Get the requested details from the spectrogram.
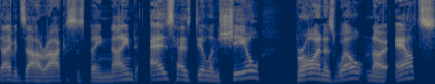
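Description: A man speaks with an Australian accent and ordinary pitch variation. The sound is dry and close, with no echo. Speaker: sports radio host. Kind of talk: sports preview chat. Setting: radio studio.

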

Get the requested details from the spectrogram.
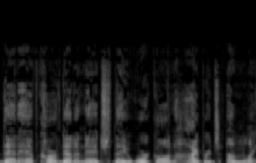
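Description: In a very clean recording with a silent background, a man with an American accent speaks in a very deep, low pitch, his dark, mellow tone held to a monotone, flat intonation. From Kentucky, small town. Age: 50s. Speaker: auto repair expert. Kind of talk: radio interview.

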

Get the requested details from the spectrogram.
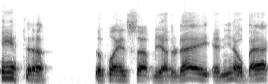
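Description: An unremarkable speaking voice from a man with an American accent, fairly high in pitch, at a moderate pace, dry and close with no echo. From Indiana (West Lafayette). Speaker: podcast guest, sports commentator. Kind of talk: casual chat.

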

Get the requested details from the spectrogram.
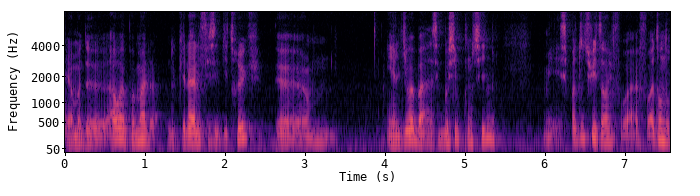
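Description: A man with a fairly high voice and vocal fry talks at a fairly quick pace with ordinary pitch variation, leaving long, frequent pauses. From France, Strasbourg. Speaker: climate activist. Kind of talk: casual chat.

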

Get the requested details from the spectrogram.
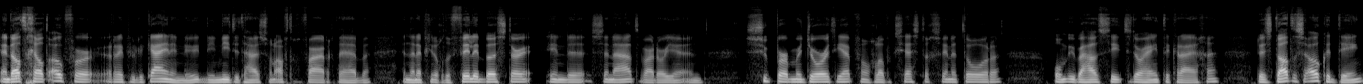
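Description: In a normal speaking voice, a man talks at a fairly quick pace and medium pitch with fairly even intonation, recorded dry and close with no echo on a very clean track with a silent background. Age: 30s. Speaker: podcast host, historian. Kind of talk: casual chat.

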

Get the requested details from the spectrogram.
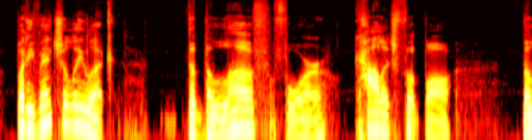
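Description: A man with an American accent talks at a fairly slow pace, his medium-pitched voice dark and mellow in tone. The recording is very clean with a silent background, and the sound is dry and close with no echo. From Oakland, California. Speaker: radio host and former NFL player. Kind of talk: sports radio talk show. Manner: animated.

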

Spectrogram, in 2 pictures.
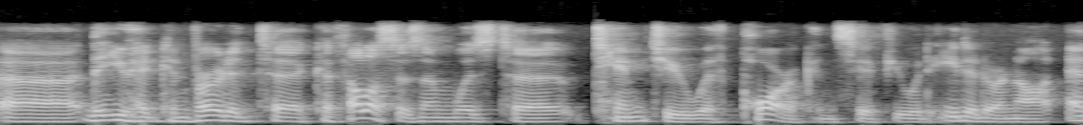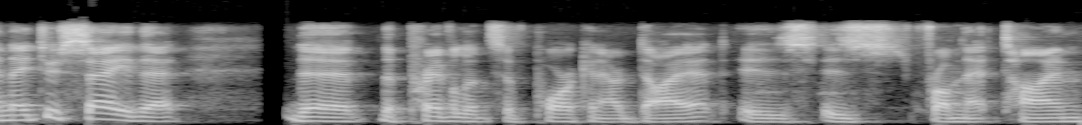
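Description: Medium pitch, ordinary pitch variation, a moderate pace and an ordinary speaking voice from a man. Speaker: YouTube travel creator and tour company founder. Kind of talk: casual interview chat.

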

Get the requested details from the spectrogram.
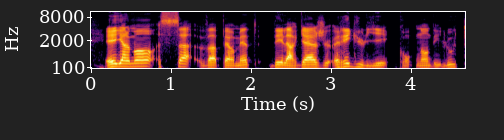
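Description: The recording is very clean with a silent background, its sound dry and close with no echo. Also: man. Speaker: gaming podcast host and video creator. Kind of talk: news reading; casual panel discussion. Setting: live-streamed studio recording.

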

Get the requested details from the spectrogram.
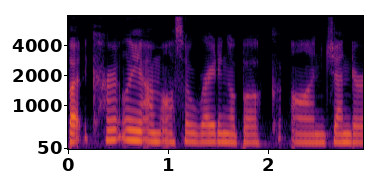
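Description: On a very clean recording with a silent background, a woman with an American accent uses a normal speaking voice at medium pitch and a fairly quick pace. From US South, Georgia (near Augusta). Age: 20s. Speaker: researcher and author on security in Africa. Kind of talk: interview conversation.

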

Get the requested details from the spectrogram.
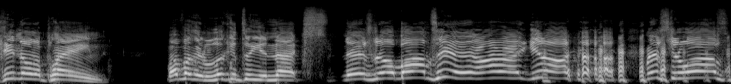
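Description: On a very clean recording with a silent background, a man with an American accent speaks in an extremely high, bright, sharp, raised and projected voice at a fairly slow pace, with ordinary pitch variation and very even loudness. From US, San Diego. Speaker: comedian. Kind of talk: casual chat.

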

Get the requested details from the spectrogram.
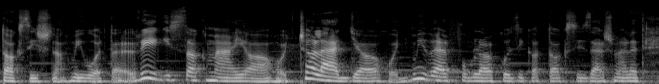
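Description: Over noticeable background noise, a woman with a very deep, low pitch and lively intonation talks at a moderate pace with hardly any pauses. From Hungary, Szolnok area. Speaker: former TV announcer. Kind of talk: casual chat. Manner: clear trained diction.

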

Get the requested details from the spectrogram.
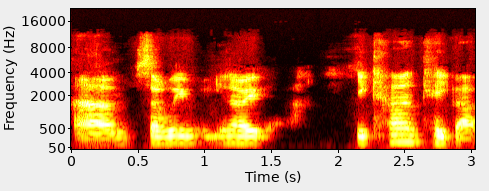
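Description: Speaking with an Australian accent, a man keeps a fairly slow pace and fairly even intonation. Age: 40s. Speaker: brewery co-founder. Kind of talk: interview.

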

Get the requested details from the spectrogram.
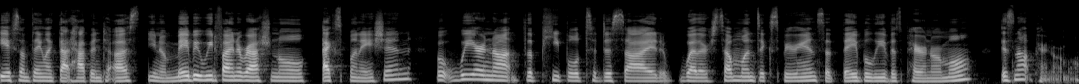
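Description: In a plain, everyday voice, a woman with an American accent talks at a fairly quick pace with hardly any pauses, her fairly low pitch showing ordinary variation, on a very clean, silent-background recording that sounds dry and close with no echo. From US Northeast (New Jersey). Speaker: paranormal podcast host. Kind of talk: casual chat.

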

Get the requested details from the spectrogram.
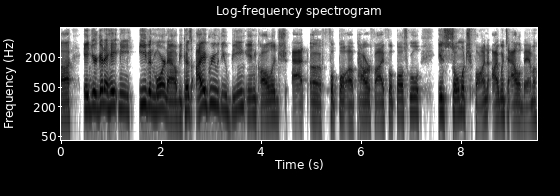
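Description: A man with an American accent speaks in a fairly high pitch with very wide pitch swings, heard in a very clean recording with a silent background. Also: moderate pace, dry, close sound with no echo. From Massachusetts. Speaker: podcast host. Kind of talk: casual chat.

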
